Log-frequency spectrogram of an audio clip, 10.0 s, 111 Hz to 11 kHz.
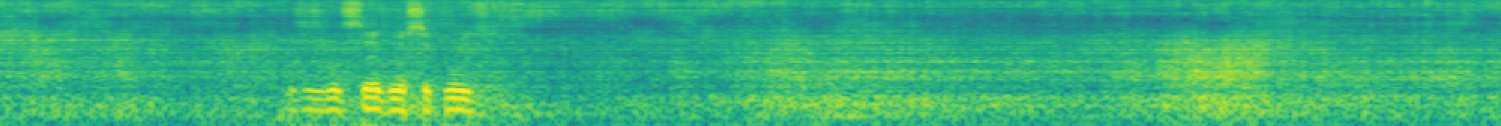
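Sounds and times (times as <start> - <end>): gas torch flame hissing: 0.0 - 10.0.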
